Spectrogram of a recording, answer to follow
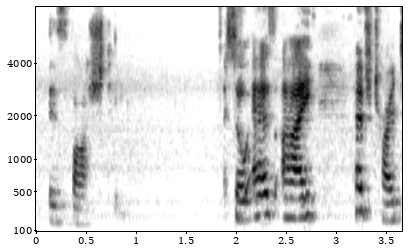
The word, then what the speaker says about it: Vashti: guess that's what Hebrews like thanks anyway he pronounced her name is Vashti so as I had tried to study in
